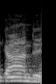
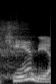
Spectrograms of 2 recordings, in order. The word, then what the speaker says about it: Gandhi: You know, the amazing Indian Gandhi. – Leader. – Gandhi. That's how we would pronounce it here. – Okay. – But you said candy.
